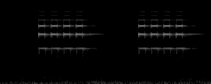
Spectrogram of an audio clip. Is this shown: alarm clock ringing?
yes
